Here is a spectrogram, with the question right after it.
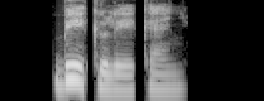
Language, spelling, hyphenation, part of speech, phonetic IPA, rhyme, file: Hungarian, békülékeny, bé‧kü‧lé‧keny, adjective, [ˈbeːkyleːkɛɲ], -ɛɲ, Hu-békülékeny.ogg
- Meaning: conciliatory, placating (willing to conciliate, or to make concessions)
